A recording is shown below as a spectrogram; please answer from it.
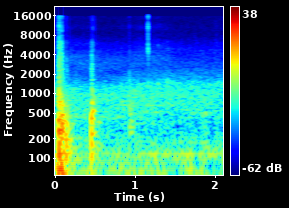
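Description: Rear door of a Ford F-150 SuperCrew pickup being opened by its outside handle: a sharp clunk of the latch releasing, then a lighter click about half a second later.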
